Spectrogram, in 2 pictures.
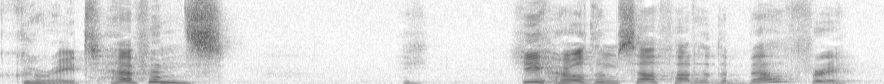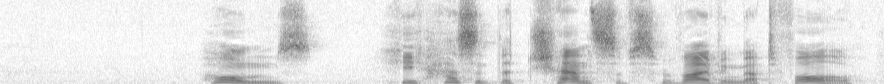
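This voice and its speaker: A woman playing a loyal, excitable male sidekick doctor in old-time radio drama style, earnest and indignant. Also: medium pitch, slow pace, pauses often, slight background noise. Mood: alarmed.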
